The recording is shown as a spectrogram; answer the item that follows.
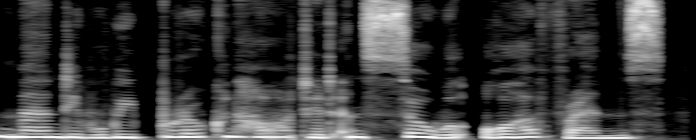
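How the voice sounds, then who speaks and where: A woman voicing a fussy middle-aged mother who chides her daughter briskly. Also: on the high side, warm tone, slightly rough, dry recording, studio quality, voice pushed up. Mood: worried. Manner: brisk, chiding.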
